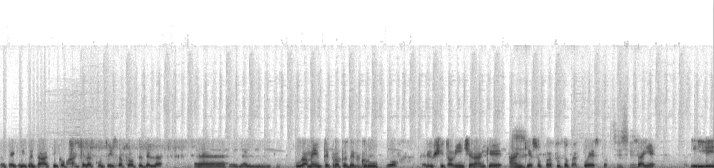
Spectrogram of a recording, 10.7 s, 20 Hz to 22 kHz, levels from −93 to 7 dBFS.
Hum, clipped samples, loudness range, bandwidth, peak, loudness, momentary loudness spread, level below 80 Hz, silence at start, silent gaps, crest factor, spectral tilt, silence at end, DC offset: none; under 0.1%; 2 LU; 12 kHz; -4 dBFS; -21 LUFS; 9 LU; -54 dBFS; 0 s; none; 18 dB; -7 dB/octave; 0 s; under 0.1%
